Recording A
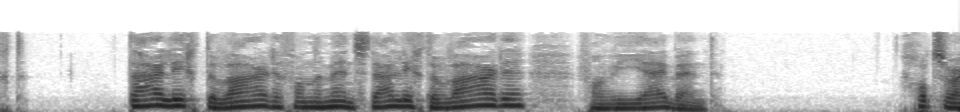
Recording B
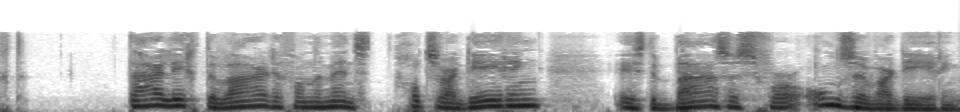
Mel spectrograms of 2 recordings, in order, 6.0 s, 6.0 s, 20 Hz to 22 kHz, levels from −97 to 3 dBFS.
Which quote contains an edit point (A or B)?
B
